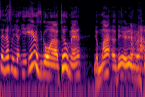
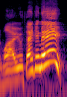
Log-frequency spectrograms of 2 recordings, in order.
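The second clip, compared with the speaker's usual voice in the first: slow, loud, raised-pitch bellow; booming demand; 6 semitones higher, 12 dB louder, slower than usual. Retold or imitated. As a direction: thunder the question like an indignant goddess. Mother Nature demanding of the golfer.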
